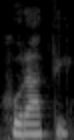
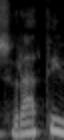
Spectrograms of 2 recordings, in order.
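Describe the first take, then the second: First: The word begins with an h sound. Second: The word begins with an s sound. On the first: This is how the speaker's own community says the name. "We say Hurati" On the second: This is how others say the name. "we don't say Surat as in Surati"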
